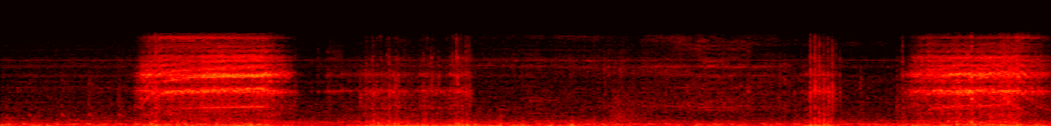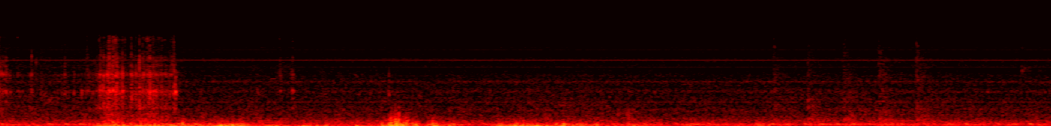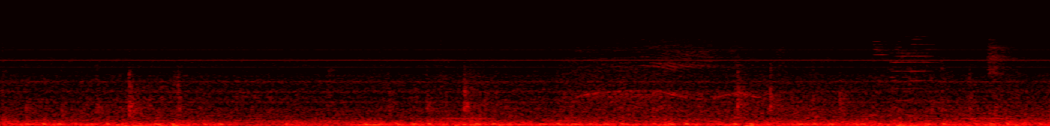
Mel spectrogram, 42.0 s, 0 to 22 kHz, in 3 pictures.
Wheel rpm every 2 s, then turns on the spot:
10, 110, 10, 0, 0, 10, 110, 10, 0, 0, 0, 0, 0, 0, 0, 0, 0, 0, 0, 0, 0.
4-6 14-16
